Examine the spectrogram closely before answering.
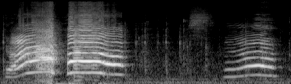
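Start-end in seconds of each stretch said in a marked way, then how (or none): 0.1-1.3 loud, high sustained scream; frustrated scream. Real, not acted. Player losing to rival's ricochet, high frustrated scream. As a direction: scream out as the game turns on you. Caught out in game.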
